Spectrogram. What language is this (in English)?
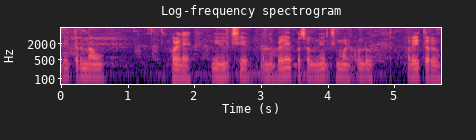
Kannada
